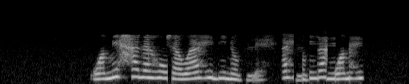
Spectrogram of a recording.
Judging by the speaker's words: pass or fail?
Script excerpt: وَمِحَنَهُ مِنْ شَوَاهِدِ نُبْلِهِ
fail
